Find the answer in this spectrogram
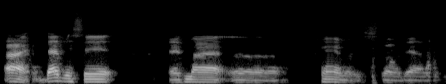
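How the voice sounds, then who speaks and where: Husky-voiced man joking on a podcast. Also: measured pace, no room sound, narrow, tinny audio. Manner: joking, laughs often, trails off low. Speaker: podcast co-host. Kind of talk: casual comedic chat. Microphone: video call.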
